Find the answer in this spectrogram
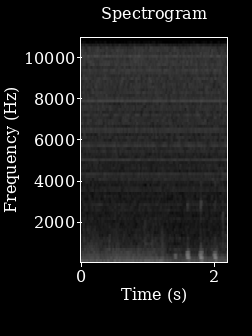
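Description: Faint, steady low hum of background room tone, with a brief quiet voice saying "oh, okay" near the end.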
